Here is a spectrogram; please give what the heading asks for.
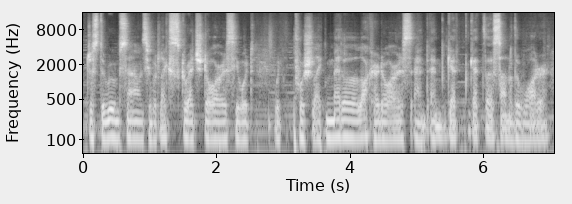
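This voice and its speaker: A man with a German accent gives casual behind-the-scenes commentary, his voice low and heavily gravelly. He speaks in an even, unhurried way with little rise and fall, and soft music plays faintly behind him. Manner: relaxed, loose, sprinkled with "like" and "you know". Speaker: cinematographer.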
